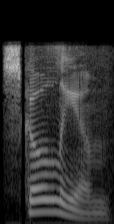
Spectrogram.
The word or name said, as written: scholium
